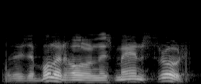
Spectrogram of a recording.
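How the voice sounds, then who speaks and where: An actor playing a shrewd, skeptical lawman, deliberate and matter-of-fact, in 1930s radio drama style. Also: fairly low pitch, animated, lightly acted. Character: shrewd, skeptical county lawman investigating a killing. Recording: muffled, noisy vintage radio recording.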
